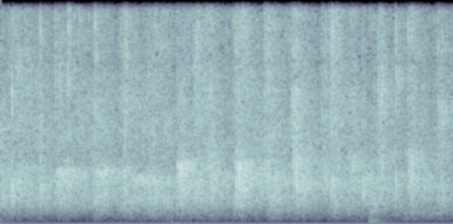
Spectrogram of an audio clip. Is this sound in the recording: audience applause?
yes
